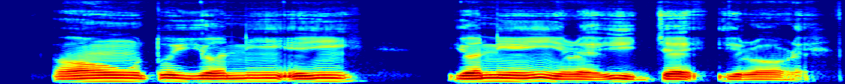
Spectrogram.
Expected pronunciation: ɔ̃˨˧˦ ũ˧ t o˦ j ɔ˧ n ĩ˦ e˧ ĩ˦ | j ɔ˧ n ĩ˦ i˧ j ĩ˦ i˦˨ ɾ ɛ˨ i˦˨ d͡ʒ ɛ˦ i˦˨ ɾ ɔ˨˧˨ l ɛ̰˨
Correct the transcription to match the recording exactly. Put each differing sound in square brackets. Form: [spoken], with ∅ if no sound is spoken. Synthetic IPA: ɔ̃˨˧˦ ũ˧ t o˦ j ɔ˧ n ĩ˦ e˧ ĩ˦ | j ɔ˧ n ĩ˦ [e˧] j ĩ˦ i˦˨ ɾ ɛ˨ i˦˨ d͡ʒ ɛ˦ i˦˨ ɾ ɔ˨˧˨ [ɾ] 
